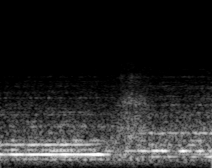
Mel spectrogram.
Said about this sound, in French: Mais ben, sais-tu ce que j'entendais Le métro. Tu te rends compte Le métro.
